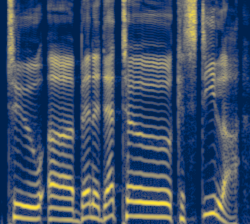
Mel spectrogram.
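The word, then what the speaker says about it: Castelli: letter to uh benedetto Castilla or Castilla he's Italian not Spanish so the Double L I believe is pronounced and he wrote this in 1613.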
